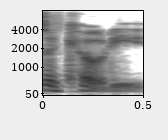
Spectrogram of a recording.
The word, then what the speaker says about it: Sakot: My last name is actually it's pronounced Sakot. It's a lot easier to say than to see.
